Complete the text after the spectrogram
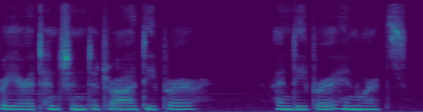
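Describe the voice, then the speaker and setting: A woman gently guiding a relaxation meditation in a soft, breathy, near-whispered voice, soothing and unhurried. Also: fairly high pitch, completely flat delivery, no room sound. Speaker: yoga nidra teacher. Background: occasional chimes.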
